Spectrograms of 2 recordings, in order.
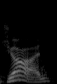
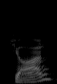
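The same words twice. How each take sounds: First: "John" falling flat like a statement; statement tune. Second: "John" with a rising question tune; asking tune. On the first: Teacher showing sales reps a closed "John". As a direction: drop "John" down, no question. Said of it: "I'm clearly not asking for a response". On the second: Teacher showing sales reps a questioning "John". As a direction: lift the end of "John" like asking. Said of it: "I dictate that I am asking a question". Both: Shown as a demonstration.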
